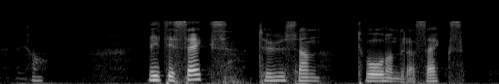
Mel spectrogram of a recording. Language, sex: Swedish, female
